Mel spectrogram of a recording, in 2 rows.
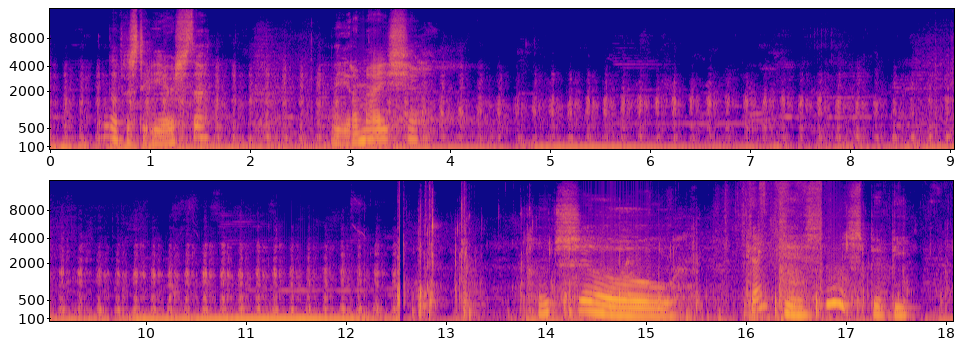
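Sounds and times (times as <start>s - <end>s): dog panting rapidly: 0.0s - 18.0s.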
